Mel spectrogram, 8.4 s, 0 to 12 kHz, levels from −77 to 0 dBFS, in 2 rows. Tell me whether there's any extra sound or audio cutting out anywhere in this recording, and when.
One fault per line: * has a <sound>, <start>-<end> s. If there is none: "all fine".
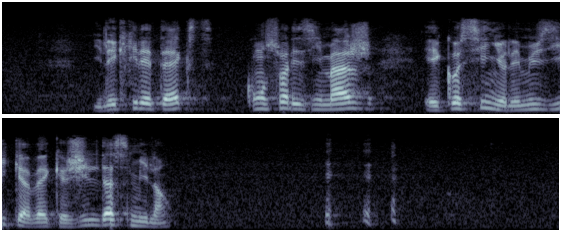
* has a laugh, 6.6-7.2 s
